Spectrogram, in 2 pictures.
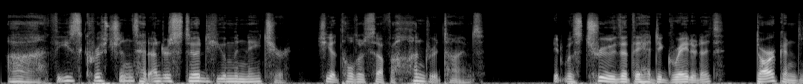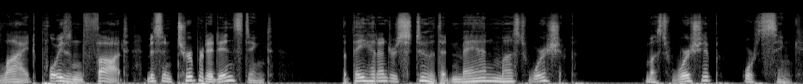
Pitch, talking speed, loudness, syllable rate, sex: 125 Hz, 150 wpm, -19 LUFS, 5.0 syllables/s, male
